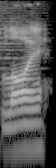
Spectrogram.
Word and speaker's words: lawyer: say yeah yeah uh options are rhymes with boy and rhymes with flaw I lawyer Loy boy yeah I'd say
